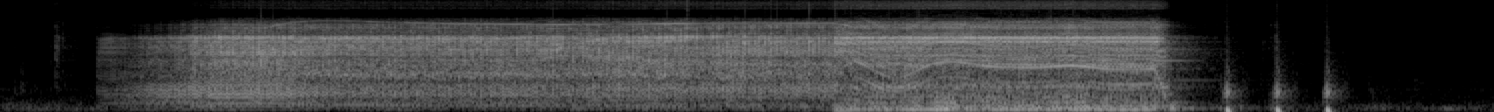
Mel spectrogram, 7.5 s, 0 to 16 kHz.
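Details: Procraft PW 1100 ES 125 mm angle grinder on the workbench at speed setting 1 (minimum rpm) under load: steady whine drags lower, then cuts out abruptly. Overload protection tripped; the grinder was fine afterward.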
